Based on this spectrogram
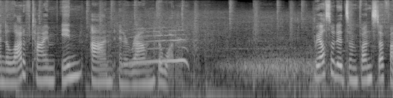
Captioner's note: cheering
